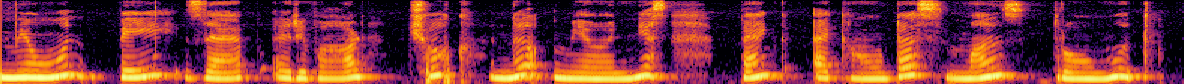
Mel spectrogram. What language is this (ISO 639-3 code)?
kas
